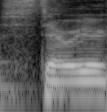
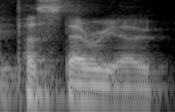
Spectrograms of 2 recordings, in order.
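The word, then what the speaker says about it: Pstereo: cultural life like their stereo festival that's stereo with a P in front of it but if you in the know you don't pronounce it I've heard a lot of people say pass stereo it's very confusing yeah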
